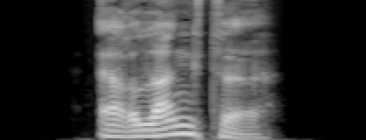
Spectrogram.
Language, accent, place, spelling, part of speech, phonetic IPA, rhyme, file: German, Germany, Berlin, erlangte, adjective / verb, [ɛɐ̯ˈlaŋtə], -aŋtə, De-erlangte.ogg
- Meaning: inflection of erlangt: 1. strong/mixed nominative/accusative feminine singular 2. strong nominative/accusative plural 3. weak nominative all-gender singular 4. weak accusative feminine/neuter singular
